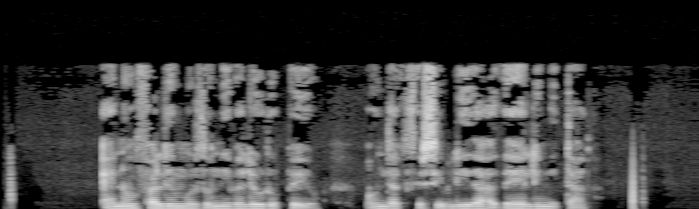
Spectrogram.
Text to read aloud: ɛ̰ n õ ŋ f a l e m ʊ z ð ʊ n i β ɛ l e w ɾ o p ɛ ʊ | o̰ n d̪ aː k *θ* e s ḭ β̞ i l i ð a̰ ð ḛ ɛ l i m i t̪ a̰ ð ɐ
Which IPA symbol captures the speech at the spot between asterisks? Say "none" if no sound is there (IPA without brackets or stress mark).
θ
